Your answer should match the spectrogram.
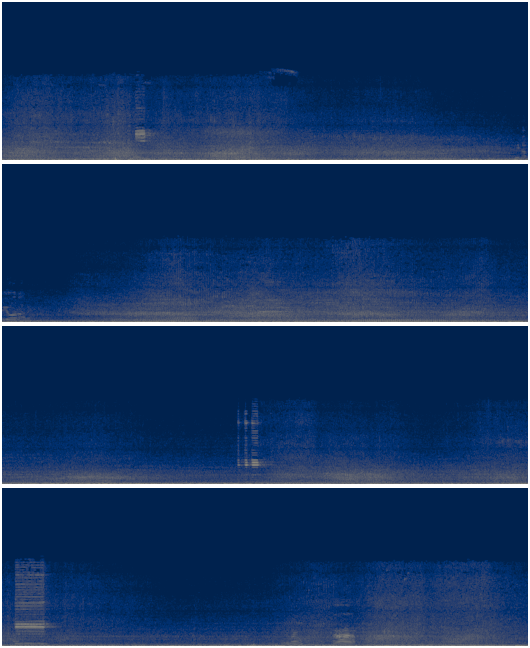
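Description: Steady road and engine rumble heard from inside a moving car, with passing traffic. Short vehicle horn toots sound twice, about two-thirds of the way through.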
